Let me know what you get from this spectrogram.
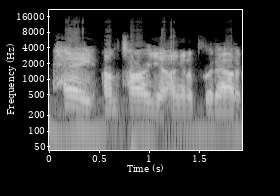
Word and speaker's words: Tarja: Is that how it's pronounced, Tarja? – That's how it's pronounced, yes.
